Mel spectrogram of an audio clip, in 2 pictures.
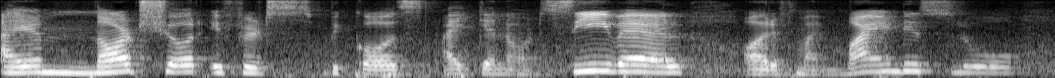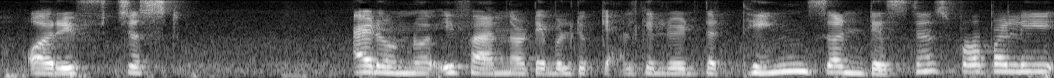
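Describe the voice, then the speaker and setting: A woman with a strong Indian accent and fairly high pitch speaks at a moderate pace with long, frequent pauses, over noticeable background noise. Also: ordinary pitch variation. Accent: heavy Indian. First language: Hindi. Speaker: comic artist. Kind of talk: casual sketchbook tour talk. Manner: chatty, rambling.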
